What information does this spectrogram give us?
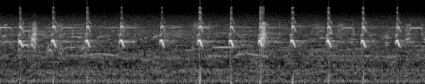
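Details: A Common redshank in India gives sharp, high piping notes, about three a second in a slightly uneven series, with faint thin whistles in the background.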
